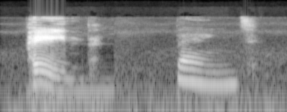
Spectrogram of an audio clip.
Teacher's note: when it ends with an N and we add a ED at the end, that makes a D sound.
